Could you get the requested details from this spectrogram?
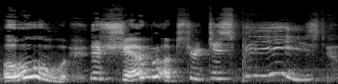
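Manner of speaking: very high, drawn-out mock dismay; mocking sympathy. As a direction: stretch it into a squeaky, swooping taunt. Mocking the displeased team.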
